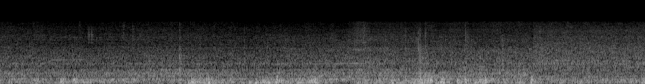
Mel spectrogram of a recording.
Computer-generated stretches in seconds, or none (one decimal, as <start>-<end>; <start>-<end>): 3.4-5.0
